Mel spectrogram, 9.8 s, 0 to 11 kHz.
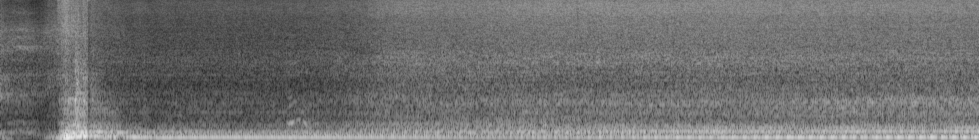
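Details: LS-swapped F-body car after a crank-no-start traced to a blown fuel pump fuse, replaced with a 15 A fuse: a short crank, then the engine catches and settles to a smooth, even low idle with no stumble or knock.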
